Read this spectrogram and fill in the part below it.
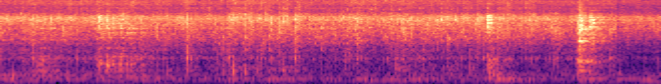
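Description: Small shallots and curry leaves sautéing in a pan for thuthuvalai rasam, a soft steady sizzle with occasional spoon scrapes and a couple of sharper clicks near the end, no voices.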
